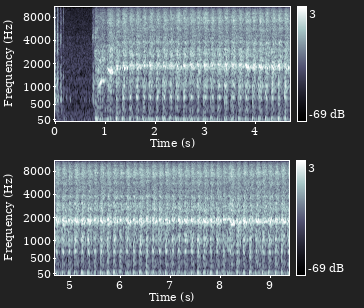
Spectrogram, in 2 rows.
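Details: B17-swapped EF hatch, starting fluid squirted: the starter churns at an even beat of about four pulses a second and never catches. This is a crank no-start from no fuel, though the pump had run and fuel came from the filter.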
